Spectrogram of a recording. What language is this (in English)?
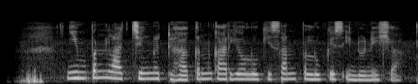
Javanese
